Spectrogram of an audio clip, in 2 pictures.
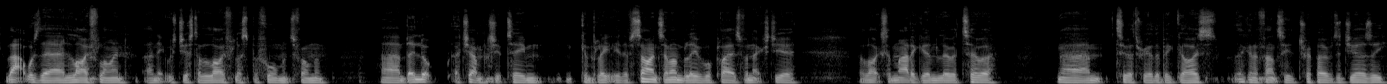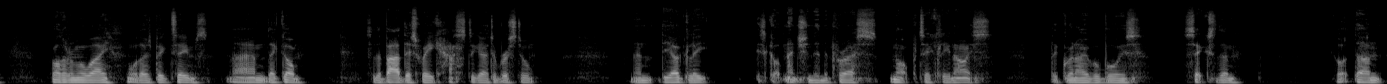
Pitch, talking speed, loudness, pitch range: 100 Hz, 195 wpm, -31 LUFS, 95-105 Hz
